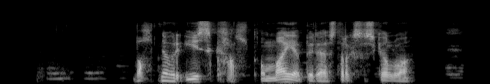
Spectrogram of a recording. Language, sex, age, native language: Icelandic, male, 15, Icelandic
